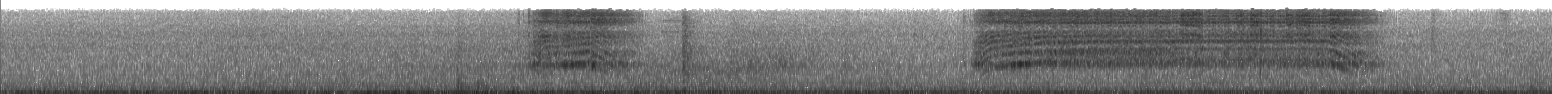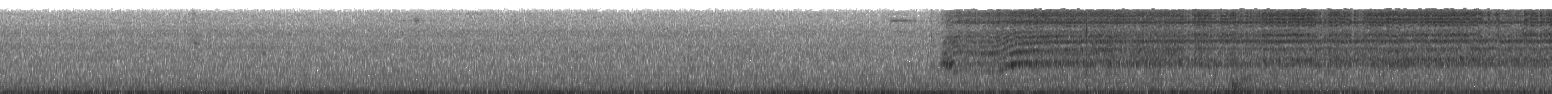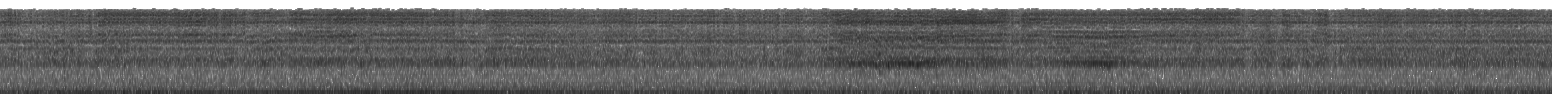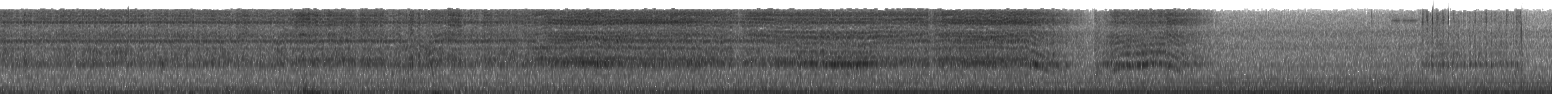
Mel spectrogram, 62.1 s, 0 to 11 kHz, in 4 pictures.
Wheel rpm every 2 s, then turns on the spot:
0, 0, 30, 0, 20, 150, 100, 0, 0, 0, 0, 0, 70, 160, 160, 160, 160, 160, 160, 160, 160, 160, 160, 160, 160, 160, 160, 160, 90, 20, 10.
60-62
